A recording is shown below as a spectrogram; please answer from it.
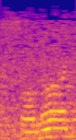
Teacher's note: أما الصلاة فهي مغلظة اللام لورش رحمه الله لأنها وقعت في شروط تغليظ اللام، لام مفتوحة وأتى قبلها حرف الصاد مفتوح من نفس الكلمة ولم يفصل بينهما شيء فهي مغلظة.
